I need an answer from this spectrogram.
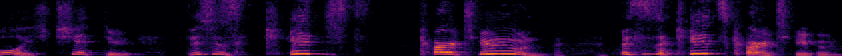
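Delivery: shocked, horrified, very high and swooping disbelief. Talking about a Batman cartoon, the speaker acts out his own reaction: retelling his own horror. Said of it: "I was pretty horrified when I saw it".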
